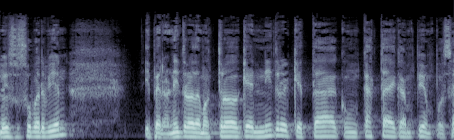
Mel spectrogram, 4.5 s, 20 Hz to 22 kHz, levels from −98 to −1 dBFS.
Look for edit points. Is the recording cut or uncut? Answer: uncut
